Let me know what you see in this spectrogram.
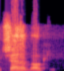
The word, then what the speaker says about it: Chernobog: Uh, I mean, Chernobog, you're close. Um, it's just B O G.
